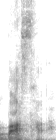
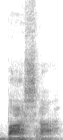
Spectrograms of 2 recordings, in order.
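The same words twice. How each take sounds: First: "বাসা" with a dental s, as in English S; spelling pronunciation. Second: "বাসা" with an sh sound; actual pronunciation. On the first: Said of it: "এটার উচ্চারণ হওয়া দরকার ছিল". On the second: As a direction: say "বাসা" as ba-sha, low and final. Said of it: "কিন্তু আমরা উচ্চারণ করতেছি হচ্ছে". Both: Shown as a demonstration.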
